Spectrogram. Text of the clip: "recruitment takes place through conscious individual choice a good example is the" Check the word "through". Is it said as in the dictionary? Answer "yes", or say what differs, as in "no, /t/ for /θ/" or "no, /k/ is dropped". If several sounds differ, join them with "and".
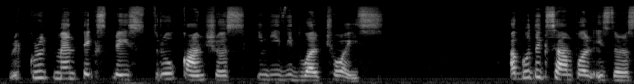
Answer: no, /t/ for /θ/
